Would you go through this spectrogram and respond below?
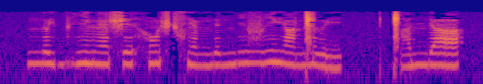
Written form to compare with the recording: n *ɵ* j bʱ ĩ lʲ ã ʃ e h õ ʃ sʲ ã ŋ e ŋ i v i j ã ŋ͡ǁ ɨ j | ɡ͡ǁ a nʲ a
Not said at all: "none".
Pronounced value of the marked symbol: ɵ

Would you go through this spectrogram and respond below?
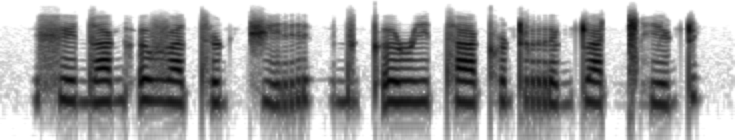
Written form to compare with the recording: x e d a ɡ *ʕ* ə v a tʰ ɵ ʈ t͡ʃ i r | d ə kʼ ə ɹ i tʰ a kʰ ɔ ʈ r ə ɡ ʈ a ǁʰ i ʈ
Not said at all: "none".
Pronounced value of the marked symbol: ʔ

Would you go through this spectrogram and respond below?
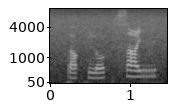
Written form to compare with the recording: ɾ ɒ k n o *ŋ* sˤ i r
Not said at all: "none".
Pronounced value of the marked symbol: k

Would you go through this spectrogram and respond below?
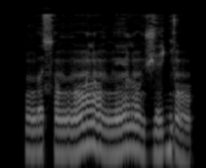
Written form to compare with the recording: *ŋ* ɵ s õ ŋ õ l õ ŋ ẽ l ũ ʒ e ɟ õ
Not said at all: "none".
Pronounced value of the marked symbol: ŋ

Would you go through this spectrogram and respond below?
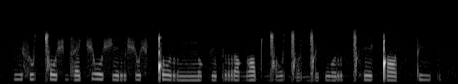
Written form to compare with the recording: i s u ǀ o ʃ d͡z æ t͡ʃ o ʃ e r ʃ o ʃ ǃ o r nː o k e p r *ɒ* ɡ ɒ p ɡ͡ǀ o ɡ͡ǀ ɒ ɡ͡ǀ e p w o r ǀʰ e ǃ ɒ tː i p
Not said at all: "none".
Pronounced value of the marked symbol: ɒ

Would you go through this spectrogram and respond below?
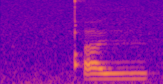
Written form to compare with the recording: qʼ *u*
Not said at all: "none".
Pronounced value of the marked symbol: ʉ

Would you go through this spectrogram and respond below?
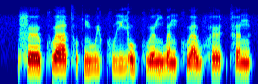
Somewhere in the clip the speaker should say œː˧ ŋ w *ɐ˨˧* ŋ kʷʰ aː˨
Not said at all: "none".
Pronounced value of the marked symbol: ɐ˨˧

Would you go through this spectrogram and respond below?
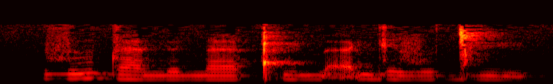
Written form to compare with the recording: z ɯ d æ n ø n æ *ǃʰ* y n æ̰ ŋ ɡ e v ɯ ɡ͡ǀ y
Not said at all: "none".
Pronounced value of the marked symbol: ǃʰ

